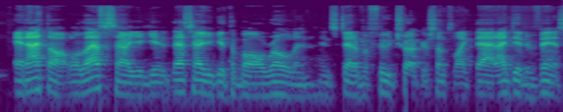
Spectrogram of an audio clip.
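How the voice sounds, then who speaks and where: In an American accent, the speaker talks at a fairly quick pace with a bright, sharp tone. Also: man. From Texas. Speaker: restaurant owner. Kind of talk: interview.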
